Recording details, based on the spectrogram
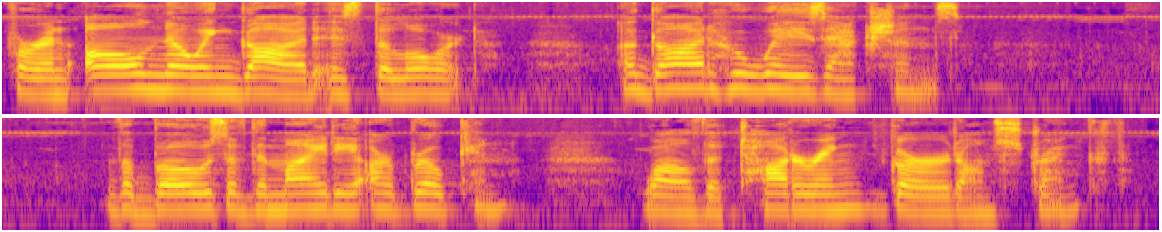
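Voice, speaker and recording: A woman's voice: lowish voice, level tone. A devout mother praying. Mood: exultant. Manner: solemn, measured recitation. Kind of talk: audio drama scripture reading. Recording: studio recording with soft music underneath.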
